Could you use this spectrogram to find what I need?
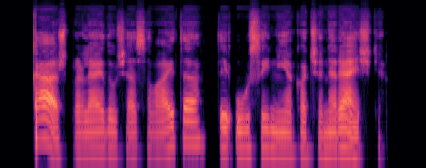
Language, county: Lithuanian, Kaunas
